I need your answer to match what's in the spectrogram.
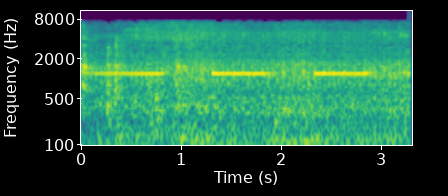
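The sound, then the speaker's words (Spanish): A truck's reverse alarm beeps three times in a steady, evenly spaced rhythm, each tone long and high-pitched, over a constant rumble of engine and outdoor noise, in the Bajío region of central Mexico, where trucks carry auto parts to suppliers of large automakers. “En la región del Bajío, en el centro del país, camiones llenos de autopartes hacen el tour de los productores que suministran a los grandes fabricantes automotrices que ahí se instalaron: GM, Ford, Chrysler, Volkswagen, Honda, Toyota”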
